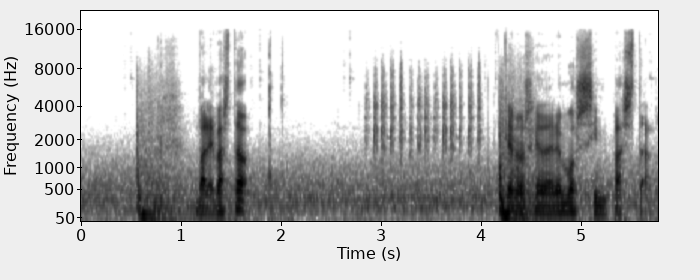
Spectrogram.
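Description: A young man talks with animation close to a headset microphone.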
